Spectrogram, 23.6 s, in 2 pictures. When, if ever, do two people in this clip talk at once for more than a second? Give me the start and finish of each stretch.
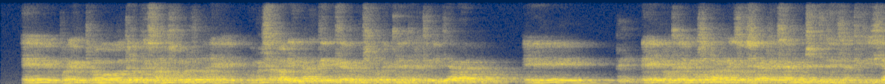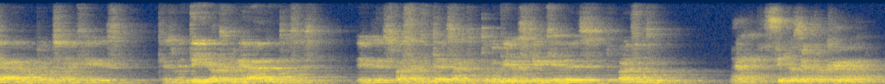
none

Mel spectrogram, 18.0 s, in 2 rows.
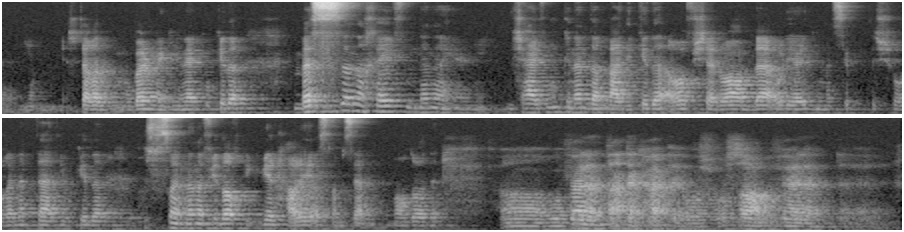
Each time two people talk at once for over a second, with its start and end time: none

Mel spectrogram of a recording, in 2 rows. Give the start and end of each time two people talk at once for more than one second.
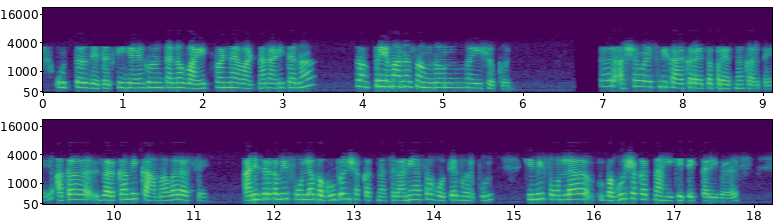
none

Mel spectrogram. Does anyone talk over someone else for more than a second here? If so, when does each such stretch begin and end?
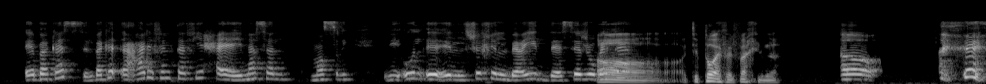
none

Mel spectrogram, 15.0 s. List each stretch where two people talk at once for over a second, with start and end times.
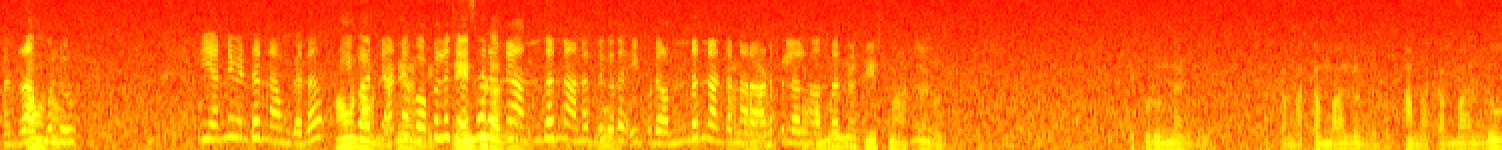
3.5-6.0

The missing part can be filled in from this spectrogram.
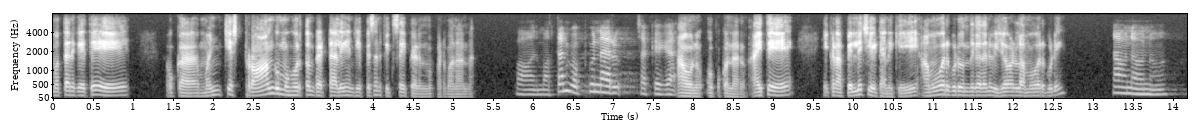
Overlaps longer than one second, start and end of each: none

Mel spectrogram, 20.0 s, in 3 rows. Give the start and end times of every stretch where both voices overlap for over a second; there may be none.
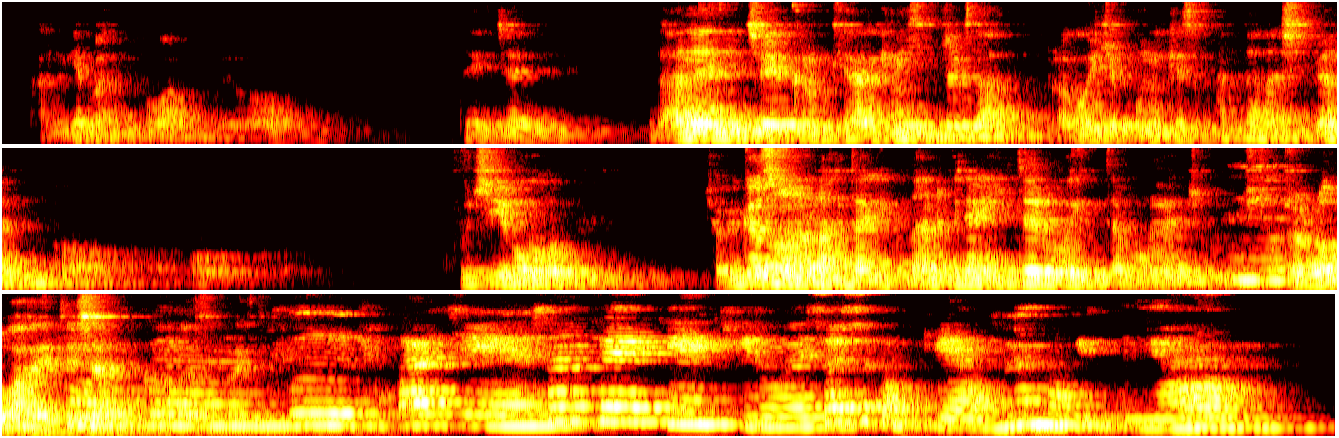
12.8-15.1

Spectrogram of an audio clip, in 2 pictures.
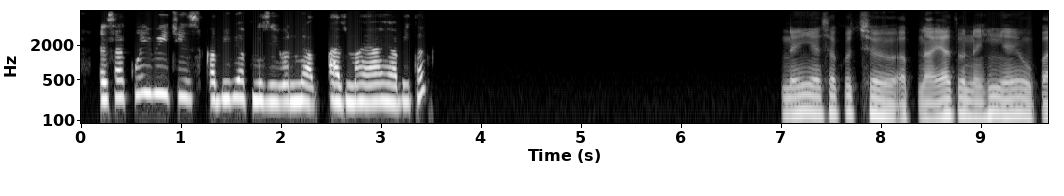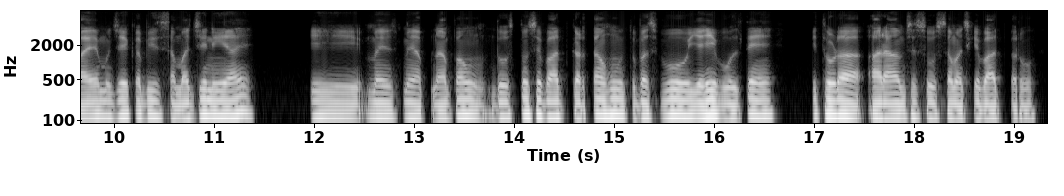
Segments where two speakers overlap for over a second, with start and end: none

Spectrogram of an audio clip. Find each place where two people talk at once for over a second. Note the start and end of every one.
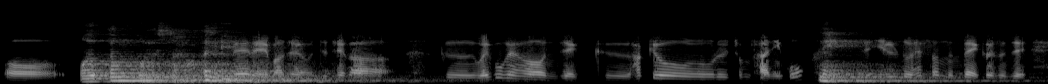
none

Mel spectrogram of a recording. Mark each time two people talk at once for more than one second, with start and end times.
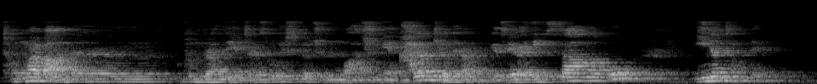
none

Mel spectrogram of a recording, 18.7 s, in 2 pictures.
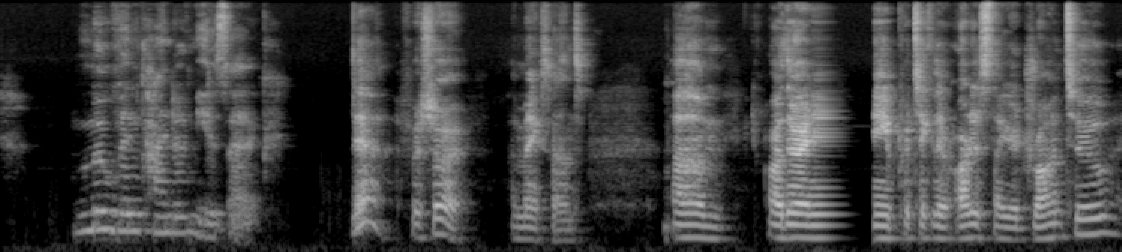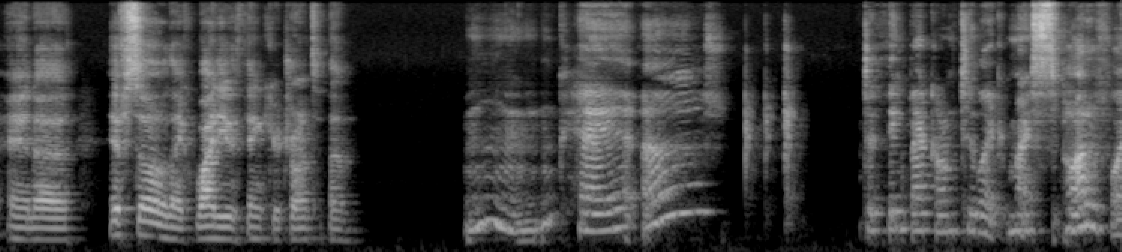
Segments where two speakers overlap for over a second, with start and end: none

